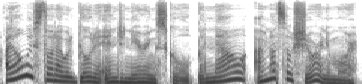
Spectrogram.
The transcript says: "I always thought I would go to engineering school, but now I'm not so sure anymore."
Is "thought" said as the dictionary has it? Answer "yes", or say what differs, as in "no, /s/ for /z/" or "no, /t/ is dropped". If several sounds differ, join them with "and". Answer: yes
